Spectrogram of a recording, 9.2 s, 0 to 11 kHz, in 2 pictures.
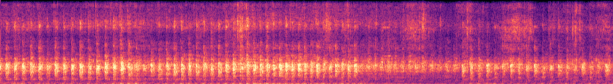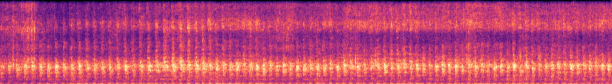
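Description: Powertrac Euro 47 tractor's three-cylinder diesel engine running under load, a fast even chug that eases off briefly about three seconds in, then picks up again.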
